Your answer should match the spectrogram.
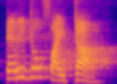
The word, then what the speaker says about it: Pteridophyta: For the third division, while pronunciation the alphabet P it will be silent. तो spelling में आप P लिखेंगे, but while pronouncing you will call it as Pteridophyta.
